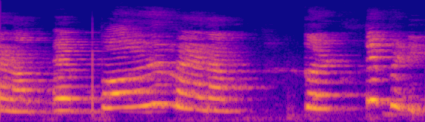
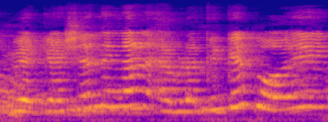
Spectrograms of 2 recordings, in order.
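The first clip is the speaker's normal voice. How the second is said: normal talking voice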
